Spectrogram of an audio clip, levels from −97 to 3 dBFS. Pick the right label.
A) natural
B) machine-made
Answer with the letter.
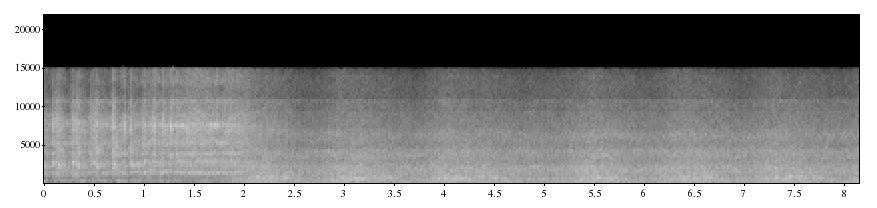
B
